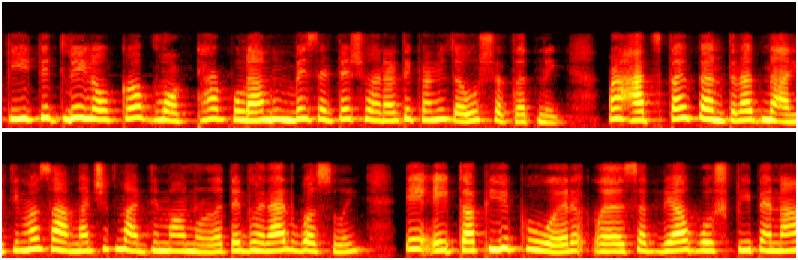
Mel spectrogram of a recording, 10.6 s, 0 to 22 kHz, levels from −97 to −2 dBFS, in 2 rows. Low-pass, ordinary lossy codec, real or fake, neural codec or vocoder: none; none; fake; codec, 16 kHz, 0.5 kbps, FunCodec, trained on LibriTTS, 25 frames a second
